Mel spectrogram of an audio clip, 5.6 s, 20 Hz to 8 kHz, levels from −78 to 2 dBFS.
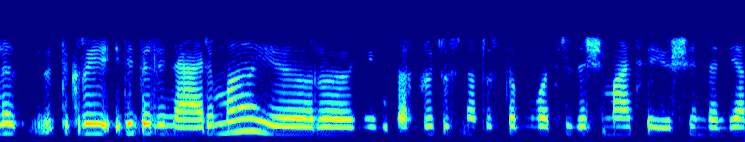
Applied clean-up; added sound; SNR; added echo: none; none; none; none.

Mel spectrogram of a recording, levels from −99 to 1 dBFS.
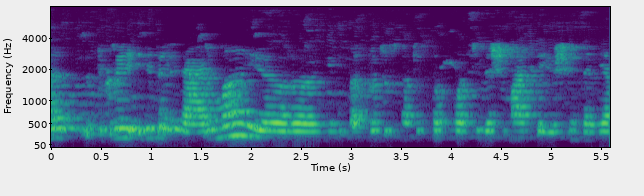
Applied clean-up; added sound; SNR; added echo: classical method WPE with log-MMSE.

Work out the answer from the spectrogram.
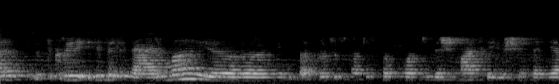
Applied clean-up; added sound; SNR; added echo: neural separator model SepFormer DNS4.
